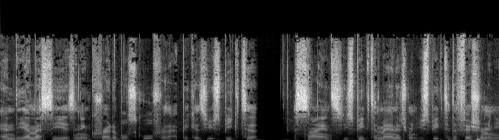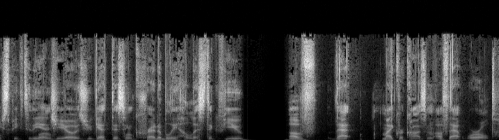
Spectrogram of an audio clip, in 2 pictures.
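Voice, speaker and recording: Here a man with an American accent talks at a moderate pace, in a fairly low pitch with a bright, sharp tone. His intonation stays fairly even while his loudness swings widely, and the sound is dry and close with no echo. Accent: American-sounding. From Europe, US-born with American mother. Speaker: certification auditor. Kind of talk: interview conversation.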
